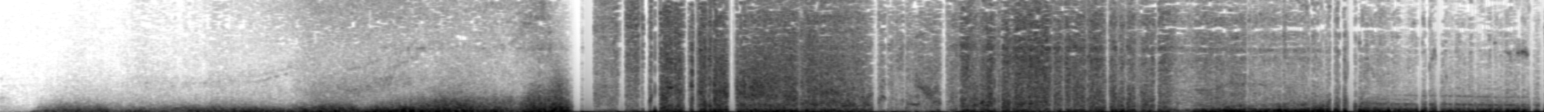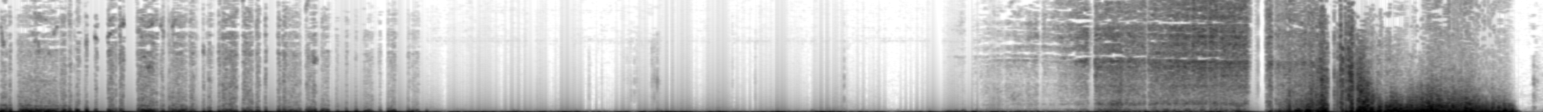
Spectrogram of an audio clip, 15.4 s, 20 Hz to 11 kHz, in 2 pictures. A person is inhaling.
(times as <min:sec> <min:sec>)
0:12.5 0:13.1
